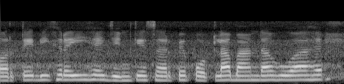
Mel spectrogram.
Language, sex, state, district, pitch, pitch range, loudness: Hindi, female, Gujarat, Valsad, 205 Hz, 195-210 Hz, -16 LUFS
